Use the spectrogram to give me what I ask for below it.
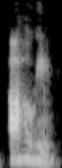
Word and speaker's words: ajoene: good thank you very much thanks so it's Ajo e okay so what is so special about this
